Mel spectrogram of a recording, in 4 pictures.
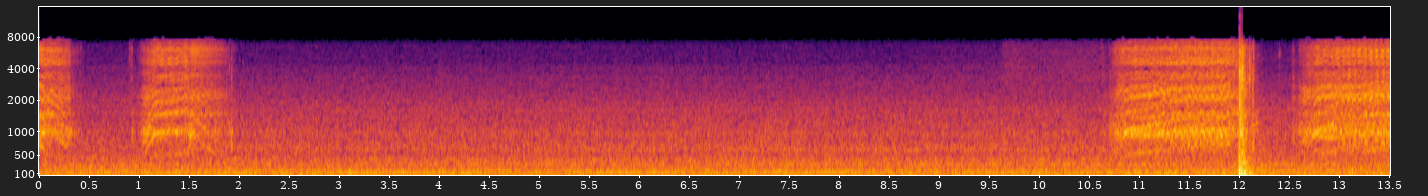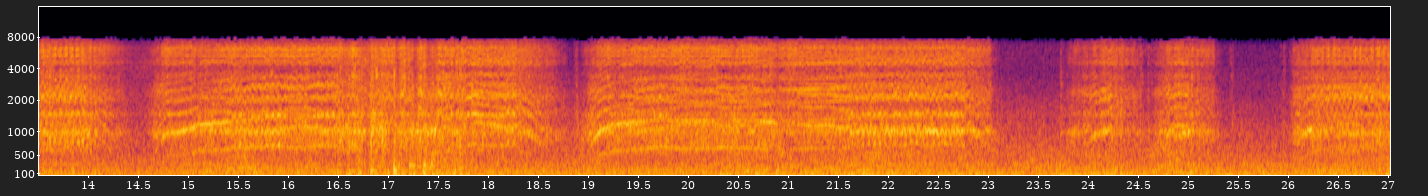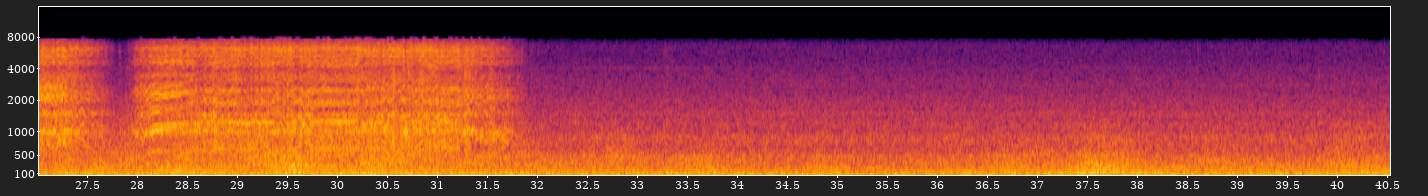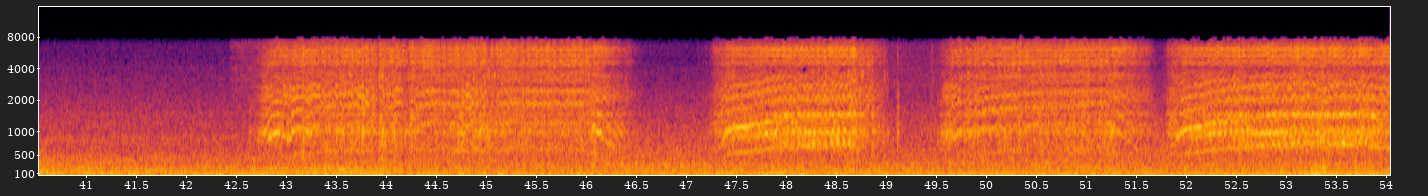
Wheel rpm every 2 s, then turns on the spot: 50, 10, 0, 0, 0, 60, 90, 90, 160, 100, 160, 100, 50, 90, 140, 140, 0, 0, 0, 0, 0, 70, 160, 70, 90, 110, 140.
24-26 48-50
